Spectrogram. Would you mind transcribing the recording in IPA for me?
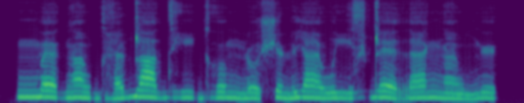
ŋ͡m ɜ˧˩ ɡ ã˧˩ w ɡʱ æ˩˥ ɖ a˥˧ dʱ i˧˩ ɡʱ o˧˩ ŋ ɳ o˧˩˧ ʃ ə˧˩˧ ɳ j æ˥˧ w i˧˩˧ z ɖ ɛ˥˩ r æ˦˥ ŋ æ̃˧˩ w ŋ ʏ˥˧

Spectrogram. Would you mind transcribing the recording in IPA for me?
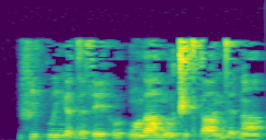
f i˦ kʷ iː˧ ŋ ɛ˧ d ɛ˨ s eː˧ h oː˨ ɡ͡b ɔ̃˧ l aː˦ n oː˧ d͡ʒ e˧ t ɡ aː˧ ŋ d ɛ˨ ɗ ã˦

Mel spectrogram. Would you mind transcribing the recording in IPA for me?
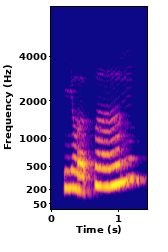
j o̰˨˩ ʊ̯ p ɤ˧˥ ŋ

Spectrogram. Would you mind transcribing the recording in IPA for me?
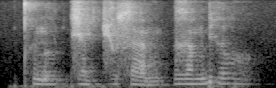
t̪ʰ ə̰˧˨ n l ɨ˨˩ k̚ t͡ɕ a̤˨˩ j t͡ɕ u˨˦ s a˧˩˨ ŋ | ɣ a˨˦ m ɗ i˧ ə̯ l ɔ̤˨˩

